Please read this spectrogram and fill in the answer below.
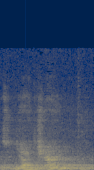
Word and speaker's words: Nha Trang: And he was gone for over a year, and we weren't even sure how to pronounce the name of the place that he went to. It's Nha Trang.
